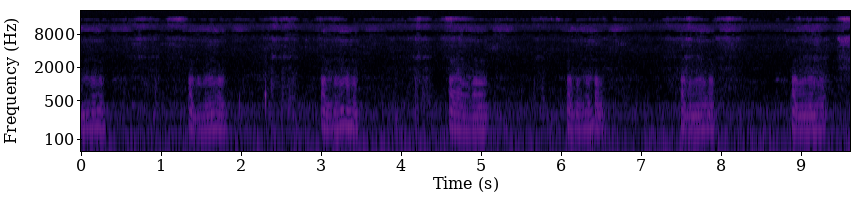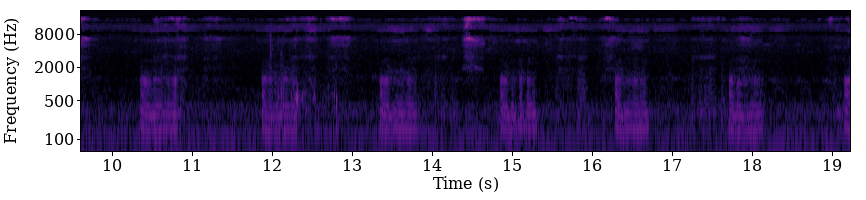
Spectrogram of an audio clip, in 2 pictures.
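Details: Two baby black pugs sleeping: soft, regular snoring with a fluttering, vibrating quality on each breath, about 40 breaths a minute, over a steady low hum; puppy snoring.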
